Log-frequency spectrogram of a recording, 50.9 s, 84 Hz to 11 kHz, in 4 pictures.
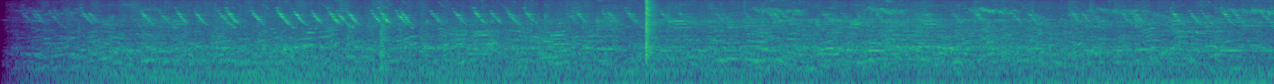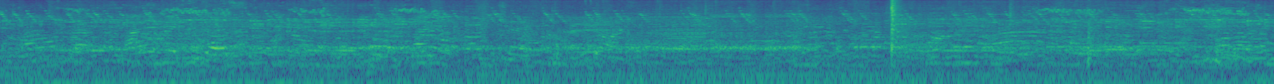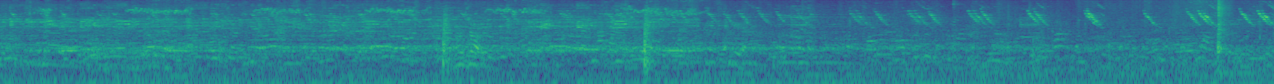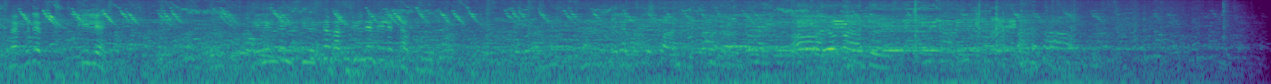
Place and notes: Istanbul Galata passage market: chirping toys
27 June 2008, 00:21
